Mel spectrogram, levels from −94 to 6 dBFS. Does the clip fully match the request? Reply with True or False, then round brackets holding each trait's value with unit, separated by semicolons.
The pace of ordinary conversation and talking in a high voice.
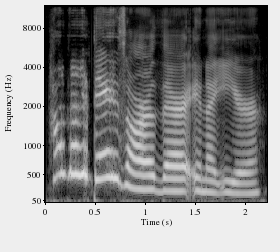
False (215 wpm; 295 Hz)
